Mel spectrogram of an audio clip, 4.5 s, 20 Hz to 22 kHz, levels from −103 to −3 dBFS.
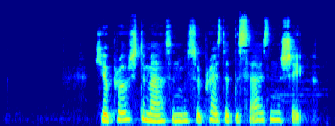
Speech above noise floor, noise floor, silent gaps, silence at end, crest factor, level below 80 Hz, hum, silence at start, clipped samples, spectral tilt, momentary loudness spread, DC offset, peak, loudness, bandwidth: over 48 dB; under -90 dBFS; none; 0.45 s; 18 dB; -84 dBFS; none; 1.3 s; under 0.1%; -3 dB/octave; 5 LU; under 0.1%; -24 dBFS; -41 LUFS; 13 kHz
